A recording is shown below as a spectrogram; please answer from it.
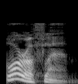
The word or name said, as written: oriflamme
